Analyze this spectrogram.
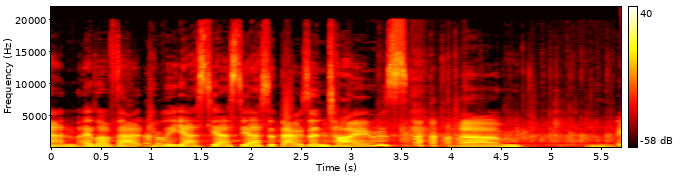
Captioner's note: applause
